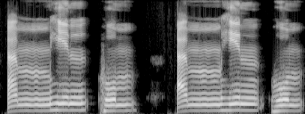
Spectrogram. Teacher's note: lam sukunnya itu dibaca dengan keadaan terputus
